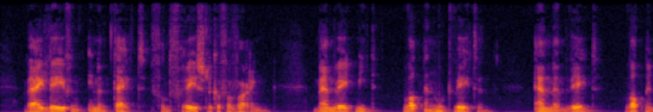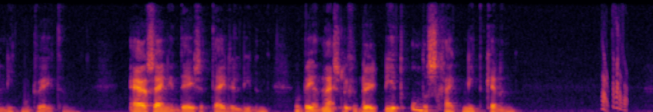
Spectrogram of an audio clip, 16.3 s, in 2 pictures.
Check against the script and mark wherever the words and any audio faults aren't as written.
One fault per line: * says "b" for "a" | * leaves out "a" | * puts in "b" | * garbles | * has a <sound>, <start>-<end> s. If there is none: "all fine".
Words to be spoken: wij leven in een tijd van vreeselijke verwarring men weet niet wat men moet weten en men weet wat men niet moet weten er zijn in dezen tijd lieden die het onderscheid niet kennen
* garbles
* has a chirp, 15.7-16.0 s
